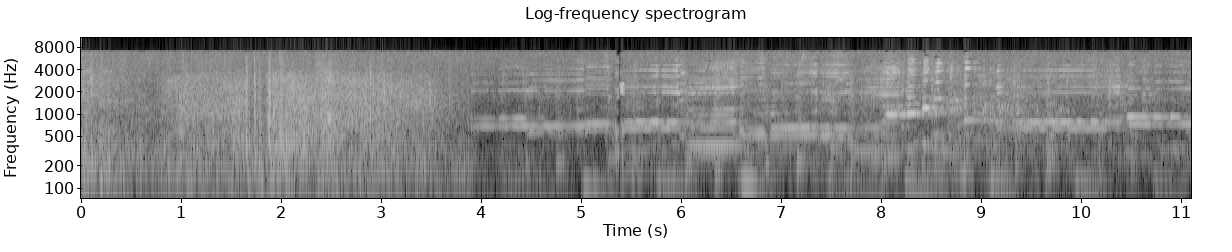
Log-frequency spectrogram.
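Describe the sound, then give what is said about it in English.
Heavy naval gunfire from a warship opening up on a helicopter: a dense, rumbling roar of blasts fills the first four seconds, then gives way to music with sustained tones and low pulses. “If you sight the helicopter turn the target, open fire, sir. Very well. And signal the rest of the fleet to do so as well. I heard that. Opening fire now, sir.”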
